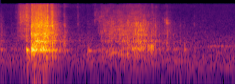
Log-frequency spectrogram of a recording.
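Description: Milk pours into a plastic jug.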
